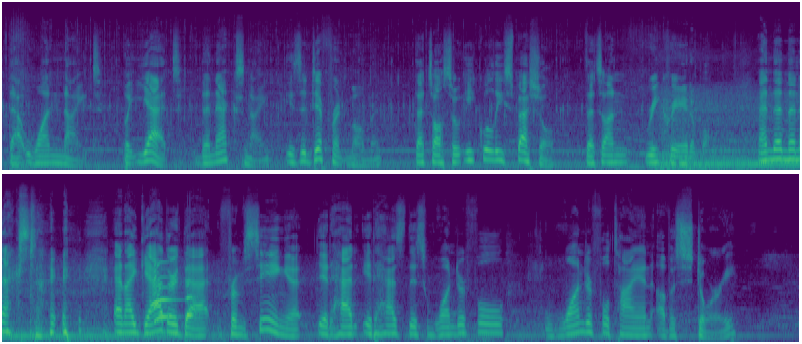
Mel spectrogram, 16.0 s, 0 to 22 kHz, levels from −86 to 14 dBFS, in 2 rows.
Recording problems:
traffic noise; noticeable; throughout; 15 dB below the speech
murmuring crowd; faint; throughout; 25 dB below the speech

